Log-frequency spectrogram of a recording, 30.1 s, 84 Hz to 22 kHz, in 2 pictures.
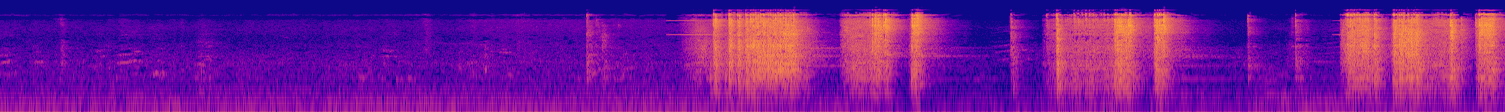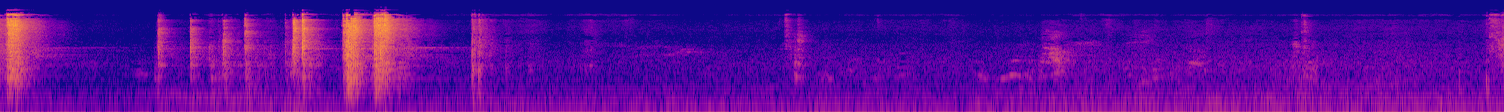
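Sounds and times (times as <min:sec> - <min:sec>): power tool on fasteners: 0:06.8 - 0:09.4, 0:10.5 - 0:12.0, 0:13.4 - 0:15.5, 0:18.0 - 0:19.3.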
